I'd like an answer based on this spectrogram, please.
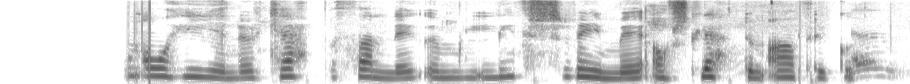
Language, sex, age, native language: Icelandic, female, 20-29, Icelandic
